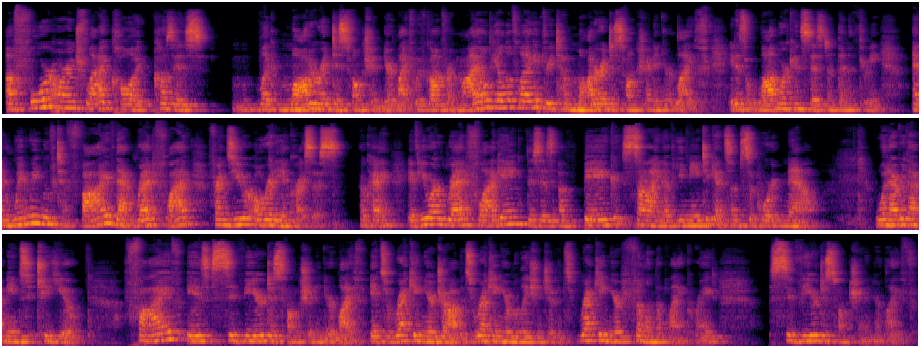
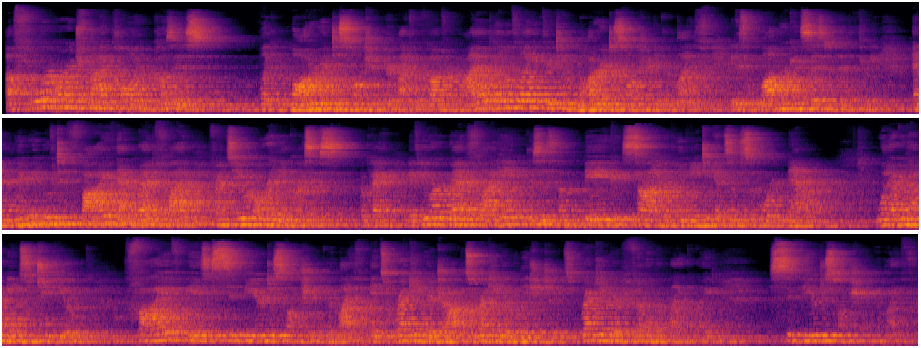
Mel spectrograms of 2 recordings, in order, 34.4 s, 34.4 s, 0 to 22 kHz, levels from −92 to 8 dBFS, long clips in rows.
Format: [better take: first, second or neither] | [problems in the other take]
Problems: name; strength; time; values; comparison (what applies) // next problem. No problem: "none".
first | room echo; strong; dies away in 3 s; slight in the first // off-mic speech; far; far in the first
